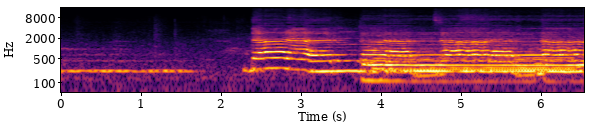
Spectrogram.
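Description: An a cappella vocal group starts a song. A quiet sustained note comes first, then from about two seconds in several voices enter together in close harmony, with a bass voice joining underneath about a second later.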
